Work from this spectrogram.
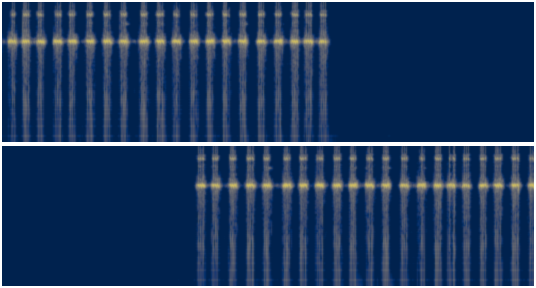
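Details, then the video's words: Cricket chirping as a clear master recording for training white-rumped shama (murai batu) songbirds, meant to be played nightly: bright high chirps about four per second for five seconds, a six-second silence, then the same pulsing rhythm resumes. "masteran suara jangkrik jernih!"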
